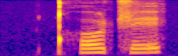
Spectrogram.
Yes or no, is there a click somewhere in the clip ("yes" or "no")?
yes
